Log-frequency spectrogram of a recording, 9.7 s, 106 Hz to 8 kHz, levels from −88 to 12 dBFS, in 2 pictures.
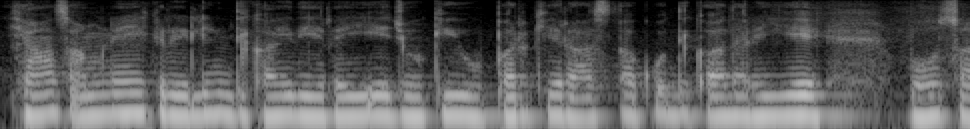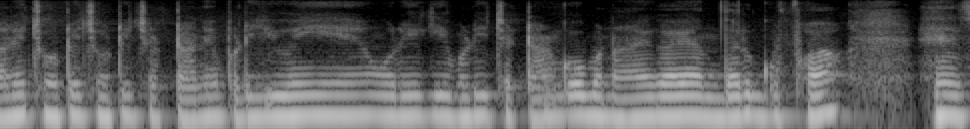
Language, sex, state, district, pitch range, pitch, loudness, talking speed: Hindi, male, Maharashtra, Dhule, 160-165 Hz, 165 Hz, -21 LUFS, 215 wpm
